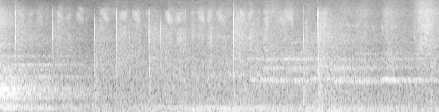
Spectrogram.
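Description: Scratchy marker or chalk strokes on a board with occasional taps and thuds, steady and moderately close, with faint room noise and no clear speech.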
